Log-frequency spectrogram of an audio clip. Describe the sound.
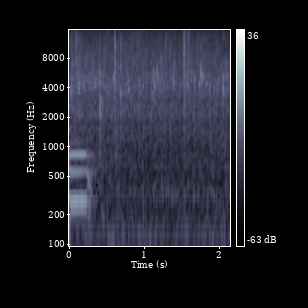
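Cooking oil sizzling in a frying pan, about half a tablespoon added: a steady, dense hiss and crackle throughout, with a brief tonal sound at the very start.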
